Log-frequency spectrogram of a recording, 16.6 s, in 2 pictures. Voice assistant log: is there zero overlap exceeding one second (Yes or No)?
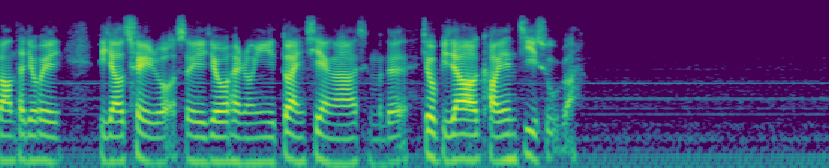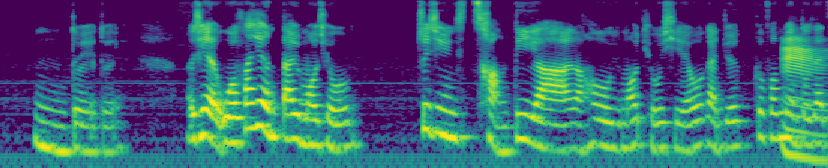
Yes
